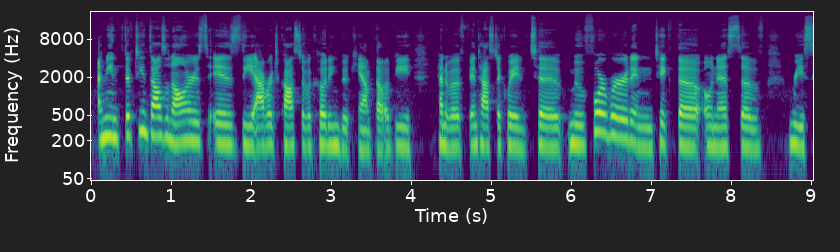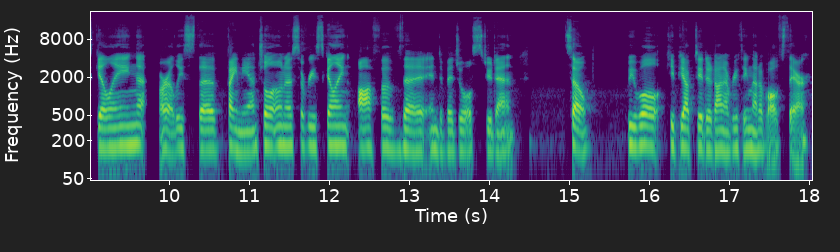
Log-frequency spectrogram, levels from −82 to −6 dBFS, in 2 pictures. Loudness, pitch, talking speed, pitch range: -21 LUFS, 165 Hz, 175 wpm, 155-175 Hz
